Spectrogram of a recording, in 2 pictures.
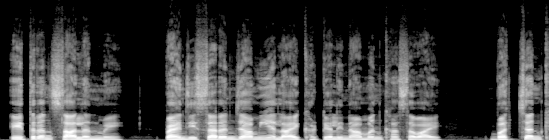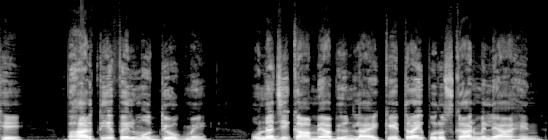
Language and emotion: Sindhi, neutral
